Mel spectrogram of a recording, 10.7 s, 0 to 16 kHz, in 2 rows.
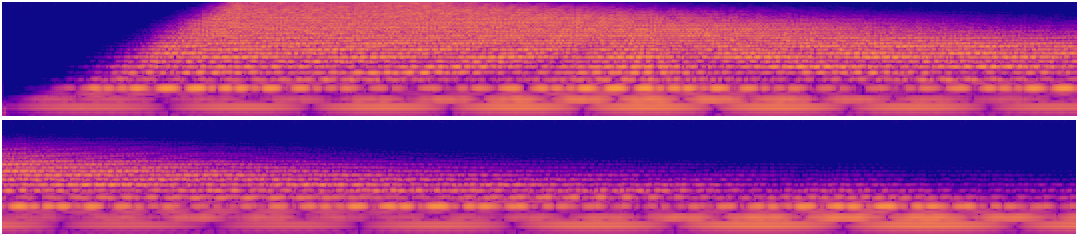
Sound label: sweep g#3; mothership; Nucleus Soundlab; Viral Outbreak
